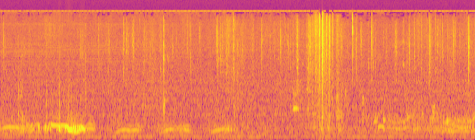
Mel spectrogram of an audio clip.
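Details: Frill pigeons, a mating pair: a series of low, wavering coos, loudest at the start then softer, with clicks, rustling and a steady low hum.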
